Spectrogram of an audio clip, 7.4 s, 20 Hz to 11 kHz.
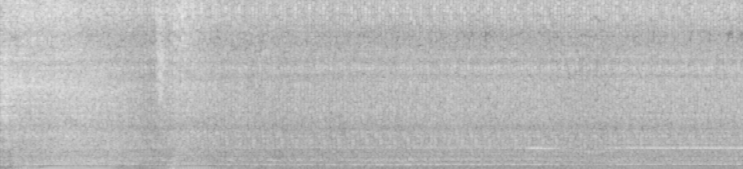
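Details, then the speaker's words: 2009 Holden Cruze JG 1.8L F18D4 that blew white smoke from a bad PCV valve, after fitting a new rocker cover with built-in PCV: smooth, even idle, no hissing or air-sucking sound. "It's not hearing any hissing noise. So when we turn off the car, so nothing hearing any sucking air."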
